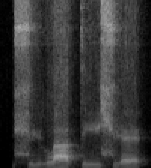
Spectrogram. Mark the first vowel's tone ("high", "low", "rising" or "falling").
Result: low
